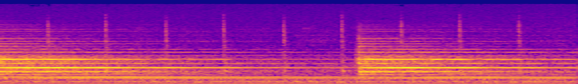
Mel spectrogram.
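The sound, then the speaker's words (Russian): A clock ticks steadily at a regular, unhurried pace, each tick crisp, over a constant low hum with no voices. “Все мои часы хорошо идут, поэтому я ничего против этого не имею”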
